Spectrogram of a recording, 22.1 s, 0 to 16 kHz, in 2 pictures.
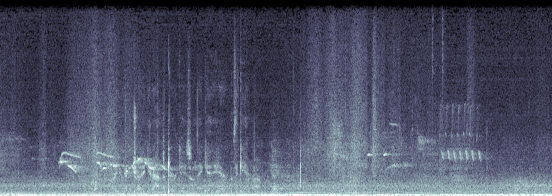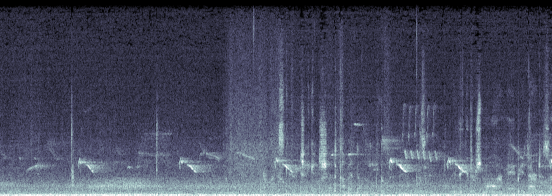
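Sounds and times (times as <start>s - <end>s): low outdoor rumble: 0.0s - 22.0s
small birds chirping: 0.0s - 22.0s.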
